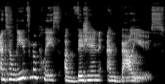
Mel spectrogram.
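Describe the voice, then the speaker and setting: Energetic in tone, a woman talks at a medium pitch. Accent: New York. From New York. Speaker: podcast host and leadership coach. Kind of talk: podcast monologue.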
